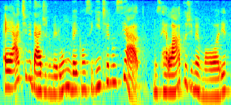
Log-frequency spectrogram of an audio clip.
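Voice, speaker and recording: A woman's voice: medium pitch, animated, fairly quick, darkish tone, a little hiss or hum. Woman, Brazilian Portuguese accent, teacher, patient explaining, frequent check-ins, recorded at home. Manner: patient, checks in often with a tag question. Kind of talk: explaining homework corrections to pupils.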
